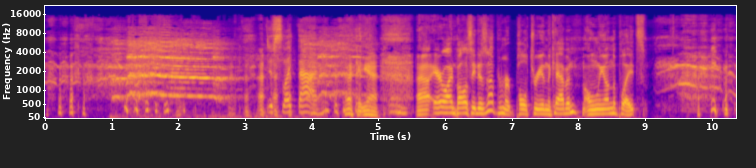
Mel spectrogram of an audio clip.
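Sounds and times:
laughter: 0.0 - 5.6, 9.2 - 10.3
speech: 0.1 - 10.3
rooster clucking: 0.7 - 5.5
rooster crowing: 0.8 - 5.1.

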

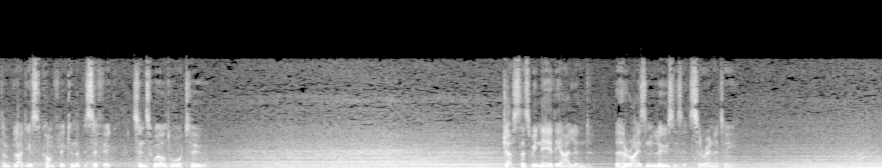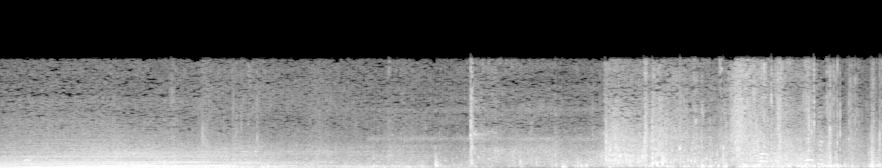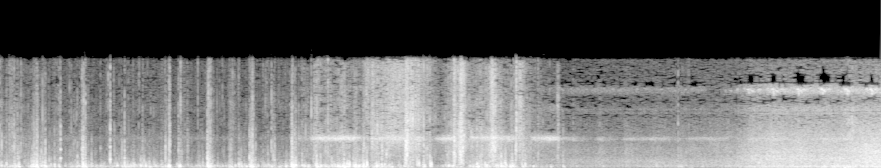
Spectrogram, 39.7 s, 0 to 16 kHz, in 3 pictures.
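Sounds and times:
approaching motorboat engine droning at sea near Bougainville island: 0.0 - 39.6
gusty wind rumble at sea: 0.0 - 39.6
speech: 0.1 - 3.2, 7.6 - 11.2
water splashing and slapping against motorboat hull: 19.8 - 34.5.

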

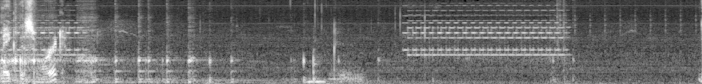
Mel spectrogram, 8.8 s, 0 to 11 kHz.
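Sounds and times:
speech: 0.0 - 1.3
radio station studio telephone ringing with an incoming call: 0.0 - 1.8, 5.0 - 7.4
handling noise: 0.0 - 8.7.

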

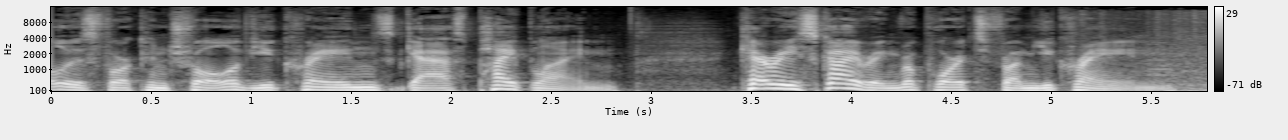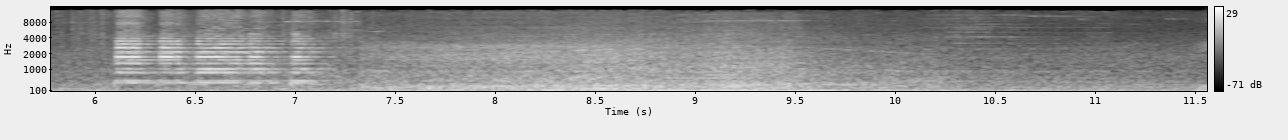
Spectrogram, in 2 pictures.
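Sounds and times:
speech: 0.0 - 5.9
old buses' heavy engines rumbling on a city street: 5.2 - 11.5
road noise: 5.2 - 11.5
vehicle horn blaring: 6.0 - 7.4.

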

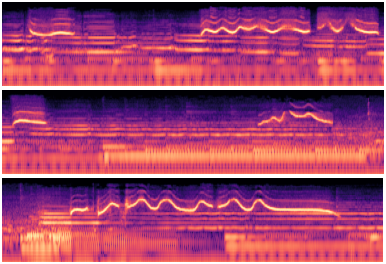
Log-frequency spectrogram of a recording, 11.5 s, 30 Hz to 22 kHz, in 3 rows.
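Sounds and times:
sliding warbling whistles of a whistled conversation in a village: 0.2 - 0.8, 1.9 - 4.3, 6.4 - 7.2, 8.0 - 11.1.

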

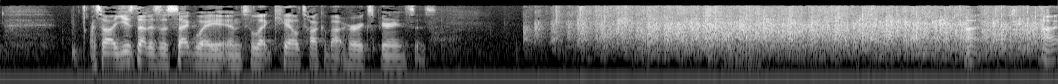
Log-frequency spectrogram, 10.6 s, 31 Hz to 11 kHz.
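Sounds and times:
speech: 0.9 - 4.6
audience applause: 5.2 - 10.5.

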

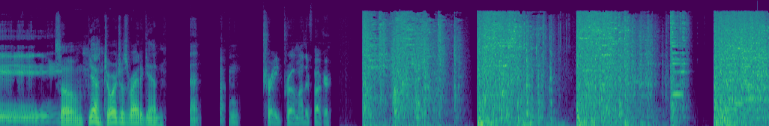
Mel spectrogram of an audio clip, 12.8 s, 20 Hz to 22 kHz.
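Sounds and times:
speech: 0.0 - 5.6
window glass shattering: 6.0 - 12.8.

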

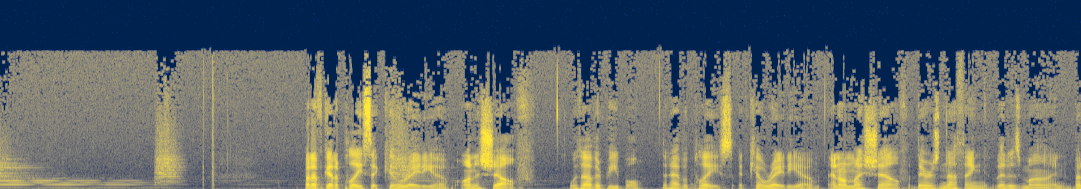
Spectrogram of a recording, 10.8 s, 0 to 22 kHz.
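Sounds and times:
sharp metal clanks: 0.0 - 2.0, 3.8 - 4.6
gong cymbals ringing: 0.0 - 3.0
speech: 3.1 - 10.8.

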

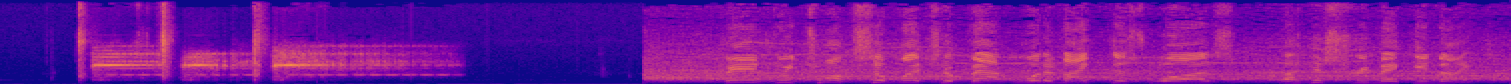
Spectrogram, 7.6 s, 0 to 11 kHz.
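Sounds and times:
wrestling ring bell ringing: 0.5 - 2.4
speech: 4.0 - 7.5.

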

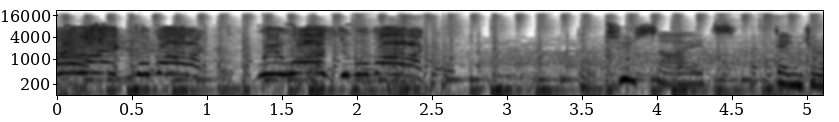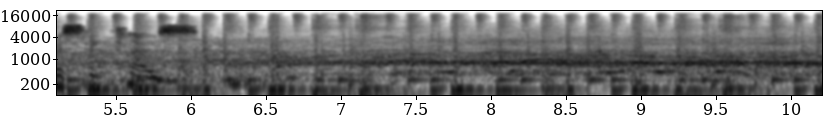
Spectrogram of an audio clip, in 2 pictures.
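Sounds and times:
dense protest crowd in Egypt roaring and shouting: 0.0 - 10.1
speech: 0.6 - 2.9, 3.7 - 6.4
protest crowd rhythmic chanting: 2.4 - 10.1.

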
